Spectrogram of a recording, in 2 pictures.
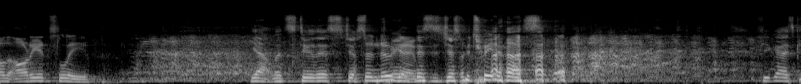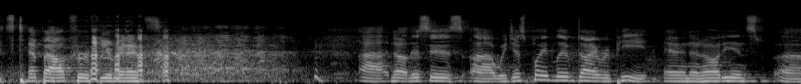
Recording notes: Live from the Comedy Zone in Charlotte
